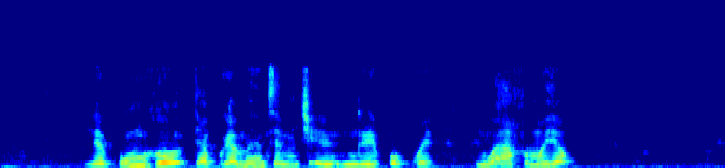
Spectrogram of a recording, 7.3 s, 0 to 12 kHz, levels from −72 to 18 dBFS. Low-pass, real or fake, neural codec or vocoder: 7.2 kHz; fake; codec, 16 kHz, 2 kbps, FunCodec, trained on Chinese and English, 25 frames a second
